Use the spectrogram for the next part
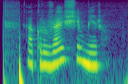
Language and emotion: Russian, neutral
